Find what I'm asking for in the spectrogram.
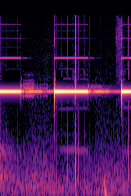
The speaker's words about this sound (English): a CO or smoke detector that beeps every minute or so is usually low on batteries. But in an emergency, those beeps would be nonstop.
